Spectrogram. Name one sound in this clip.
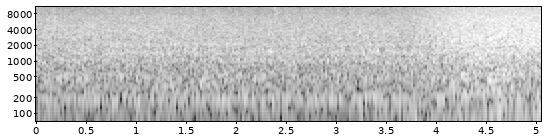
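A stream ripples and gurgles over rocks.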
